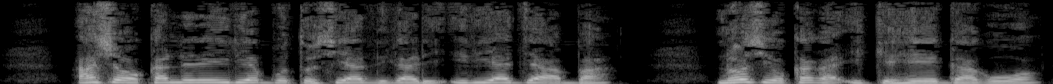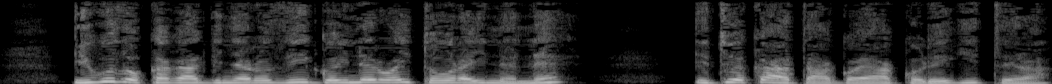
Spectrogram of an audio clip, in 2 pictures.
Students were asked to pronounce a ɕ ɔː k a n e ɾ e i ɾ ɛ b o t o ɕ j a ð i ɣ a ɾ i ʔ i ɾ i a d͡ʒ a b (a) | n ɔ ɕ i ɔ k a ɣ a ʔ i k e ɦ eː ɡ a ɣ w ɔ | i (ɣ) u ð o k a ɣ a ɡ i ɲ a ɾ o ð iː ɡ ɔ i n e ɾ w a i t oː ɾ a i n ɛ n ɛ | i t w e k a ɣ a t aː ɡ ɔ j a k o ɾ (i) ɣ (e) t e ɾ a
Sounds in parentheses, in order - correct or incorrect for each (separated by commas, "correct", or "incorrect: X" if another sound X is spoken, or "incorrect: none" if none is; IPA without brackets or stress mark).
correct, correct, incorrect: e, incorrect: i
